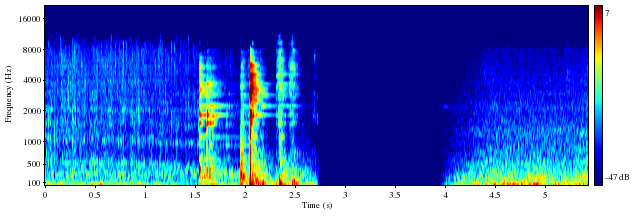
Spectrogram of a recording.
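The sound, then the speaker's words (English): Spoon clinking against a pot as a cooking mixture is stirred, a few sharp metallic clinks over low steady noise, followed by a silent break before the background noise returns. “Okay, I just want to stir it periodically, make sure it's not sticky.”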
